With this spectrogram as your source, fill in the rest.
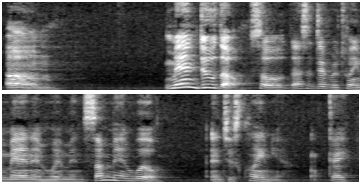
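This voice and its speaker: American woman, forty, lowish voice, frank and chatty gossip vlogger who drives points home. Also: normal speed, slight background noise. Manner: blunt, conversational, emphatic repetition. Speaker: celebrity gossip commentator. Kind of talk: casual gossip vlog commentary.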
